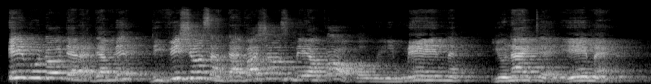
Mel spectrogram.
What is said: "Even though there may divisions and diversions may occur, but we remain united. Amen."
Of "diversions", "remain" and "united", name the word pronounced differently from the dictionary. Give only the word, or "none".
diversions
